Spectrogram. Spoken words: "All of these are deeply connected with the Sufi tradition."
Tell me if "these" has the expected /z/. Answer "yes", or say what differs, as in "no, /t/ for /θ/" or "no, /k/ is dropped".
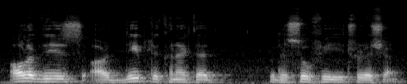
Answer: yes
